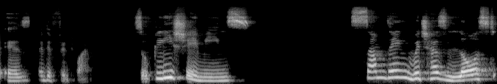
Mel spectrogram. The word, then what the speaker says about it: cliché: It's not cleach or click or whatever. It's cliché, and the E you use in this particular word is a different one. So cliché means something which has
